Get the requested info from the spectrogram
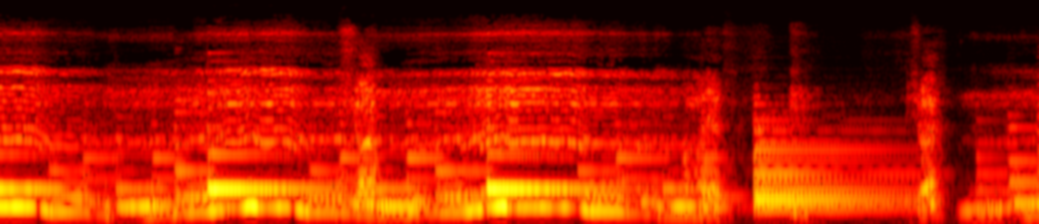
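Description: A male voice sings a vocal warm-up exercise, a run up and down the scale three times over, with keyboard playing the notes alongside. Near the end the keyboard holds a chord to move the exercise up a key, and there is a quick intake of breath before the next run.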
